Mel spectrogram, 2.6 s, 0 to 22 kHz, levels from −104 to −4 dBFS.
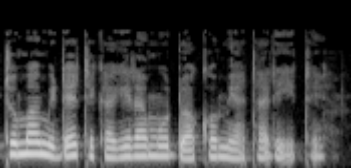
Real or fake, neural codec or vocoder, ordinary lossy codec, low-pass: real; none; MP3, 48 kbps; 14.4 kHz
